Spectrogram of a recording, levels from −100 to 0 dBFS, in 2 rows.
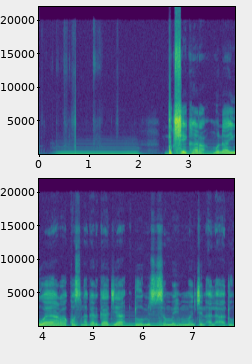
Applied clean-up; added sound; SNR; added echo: none; Bowed string instrument; 13 dB; none.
